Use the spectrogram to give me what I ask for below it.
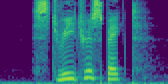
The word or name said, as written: streetrespect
